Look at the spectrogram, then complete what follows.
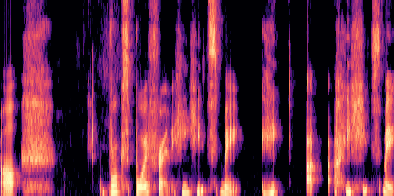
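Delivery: mock manipulative, pitiful, sob-story voice. Retelling what a girl said, imitating her sob story. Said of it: "starts telling a sob story".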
